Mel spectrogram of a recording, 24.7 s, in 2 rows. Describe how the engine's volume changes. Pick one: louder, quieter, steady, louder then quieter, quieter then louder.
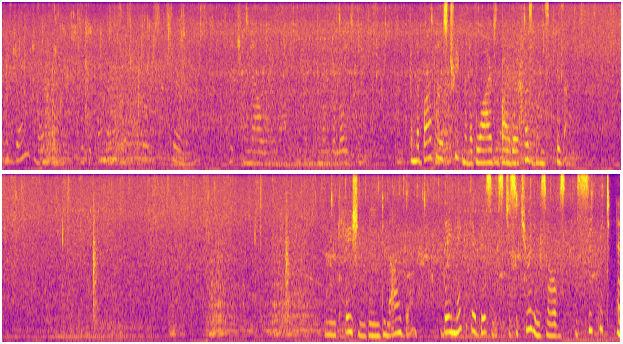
steady.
